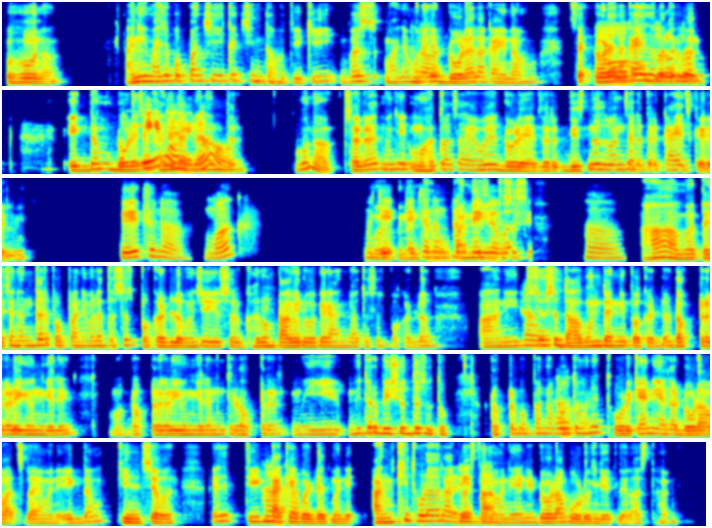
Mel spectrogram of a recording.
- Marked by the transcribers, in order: tapping; in English: "मेन"; other background noise
- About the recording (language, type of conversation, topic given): Marathi, podcast, लहानपणी तुला सर्वात जास्त कोणता खेळ आवडायचा?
